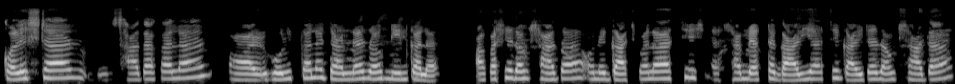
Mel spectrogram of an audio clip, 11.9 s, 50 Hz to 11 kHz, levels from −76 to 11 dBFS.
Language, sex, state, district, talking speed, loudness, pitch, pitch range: Bengali, female, West Bengal, Dakshin Dinajpur, 140 wpm, -16 LUFS, 260 Hz, 245-290 Hz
